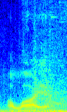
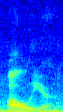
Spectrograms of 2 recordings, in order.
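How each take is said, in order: No difference in how they are said.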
